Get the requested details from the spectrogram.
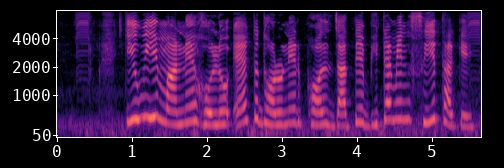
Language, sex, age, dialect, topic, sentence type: Bengali, female, 18-24, Northern/Varendri, agriculture, statement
